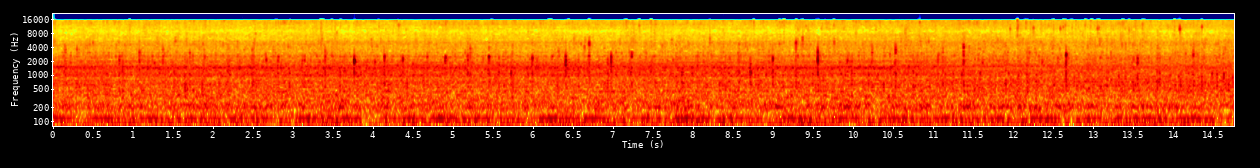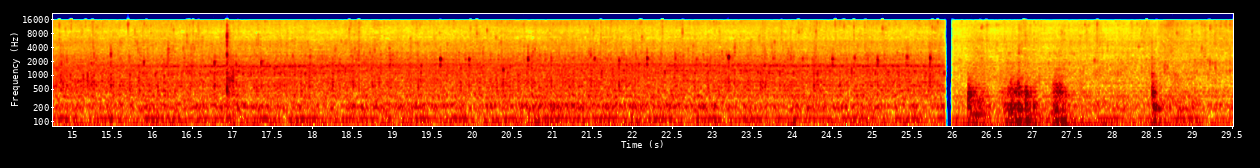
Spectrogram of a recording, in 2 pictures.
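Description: Sweet potato slices frying in hot oil in a pot: a steady sizzle with many small, sharp pops. Near the end a wooden spatula stirs and turns the slices, giving a few louder, irregular knocks and scrapes against the pot.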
